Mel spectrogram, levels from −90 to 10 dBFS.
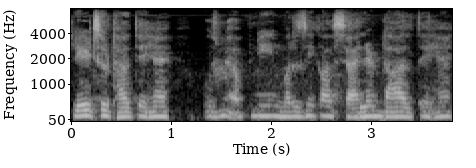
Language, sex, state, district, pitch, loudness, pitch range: Hindi, male, Haryana, Rohtak, 130 Hz, -21 LUFS, 125-140 Hz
